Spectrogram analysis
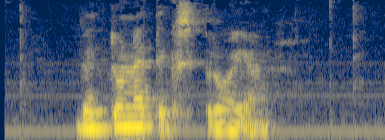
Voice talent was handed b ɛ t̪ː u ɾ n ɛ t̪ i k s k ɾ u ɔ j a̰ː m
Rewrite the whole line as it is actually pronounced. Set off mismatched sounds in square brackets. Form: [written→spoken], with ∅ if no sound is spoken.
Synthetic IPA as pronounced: b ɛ t̪ː u [ɾ→∅] n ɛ t̪ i k s [k→p] ɾ u ɔ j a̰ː m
